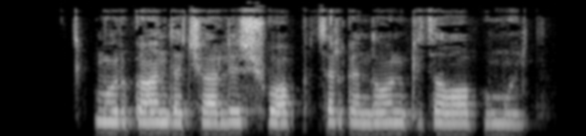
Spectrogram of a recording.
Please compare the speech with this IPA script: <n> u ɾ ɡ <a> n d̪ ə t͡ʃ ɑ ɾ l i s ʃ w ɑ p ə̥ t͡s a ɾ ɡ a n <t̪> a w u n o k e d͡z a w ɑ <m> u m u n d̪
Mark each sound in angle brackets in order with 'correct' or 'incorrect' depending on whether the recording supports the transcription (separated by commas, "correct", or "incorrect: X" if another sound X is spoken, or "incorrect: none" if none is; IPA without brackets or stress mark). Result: incorrect: m, incorrect: ɑ, incorrect: d̪, incorrect: b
